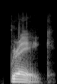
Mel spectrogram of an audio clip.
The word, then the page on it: brake: American English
